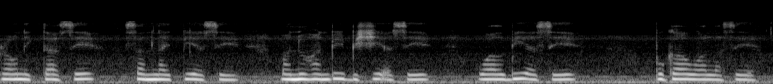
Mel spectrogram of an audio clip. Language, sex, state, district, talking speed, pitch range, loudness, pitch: Nagamese, female, Nagaland, Dimapur, 125 wpm, 220-240 Hz, -15 LUFS, 230 Hz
